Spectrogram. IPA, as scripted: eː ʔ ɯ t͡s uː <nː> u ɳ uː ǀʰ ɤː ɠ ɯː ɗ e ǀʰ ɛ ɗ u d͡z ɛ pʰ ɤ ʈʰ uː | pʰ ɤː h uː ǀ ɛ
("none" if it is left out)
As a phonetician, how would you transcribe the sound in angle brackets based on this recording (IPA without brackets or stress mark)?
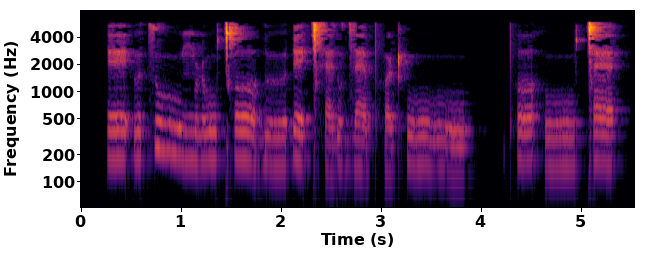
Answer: ŋ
